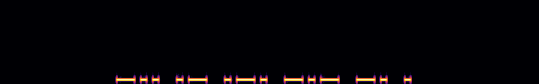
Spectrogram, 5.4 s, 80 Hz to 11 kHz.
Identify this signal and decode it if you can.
Morse code, heard as a keyed tone, about 20 wpm, 700 Hz. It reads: DARKNE
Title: Build A Word - 2 Letters At A Time - 8-Letter Words - 20wpm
